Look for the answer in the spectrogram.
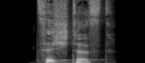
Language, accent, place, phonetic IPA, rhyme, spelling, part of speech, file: German, Germany, Berlin, [ˈt͡sɪʃtəst], -ɪʃtəst, zischtest, verb, De-zischtest.ogg
- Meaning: inflection of zischen: 1. second-person singular preterite 2. second-person singular subjunctive II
